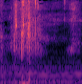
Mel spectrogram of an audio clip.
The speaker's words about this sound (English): But the message for me, I'm going to clear the energy of this card, of these cards, I mean. Okay, I'm literally pulling the energy from that previous card and picking one for myself. You can hear me shuffling.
